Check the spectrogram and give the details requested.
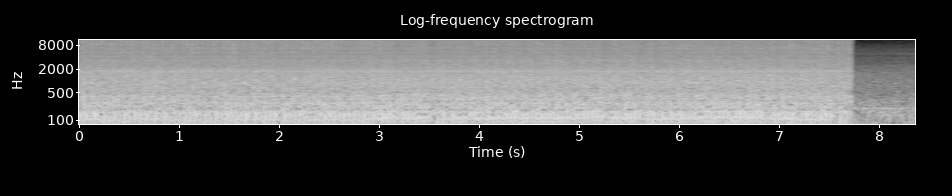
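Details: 1979 Honda Civic 1200 that sat about 16–20 years, after roughly five minutes running, before timing is checked: smooth, regular idle with a steady beat and no misses until shut off; ignition sounds healthy, running pretty good as set.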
